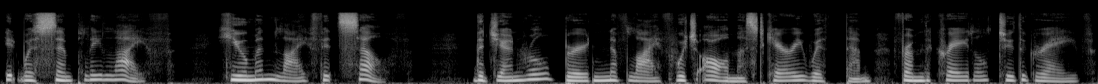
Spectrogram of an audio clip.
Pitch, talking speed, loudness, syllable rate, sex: 180 Hz, 130 wpm, -21 LUFS, 3.5 syllables/s, female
